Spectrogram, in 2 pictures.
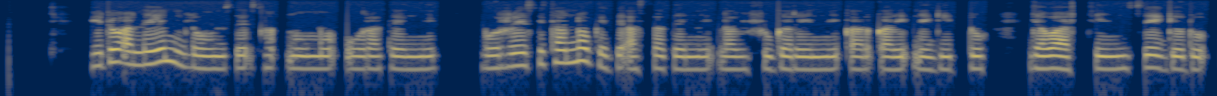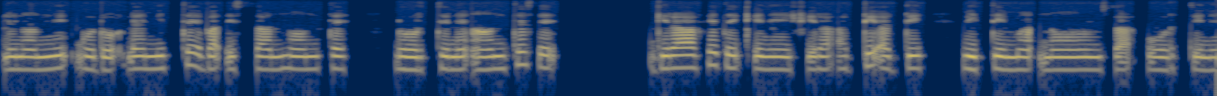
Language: Sidamo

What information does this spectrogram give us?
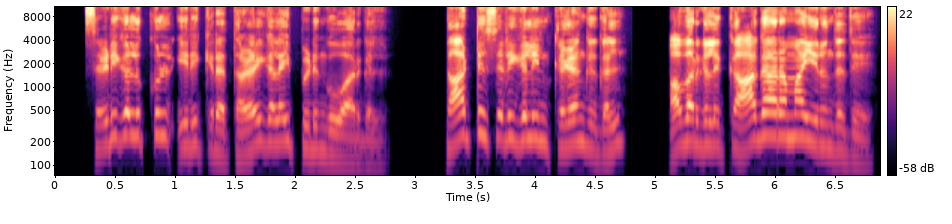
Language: Tamil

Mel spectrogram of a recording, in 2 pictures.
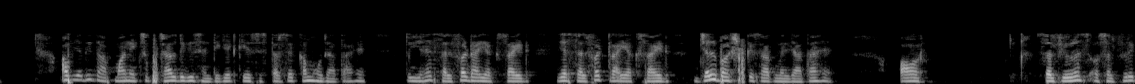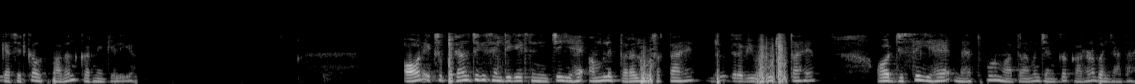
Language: Hindi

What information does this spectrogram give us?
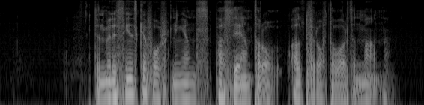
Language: Swedish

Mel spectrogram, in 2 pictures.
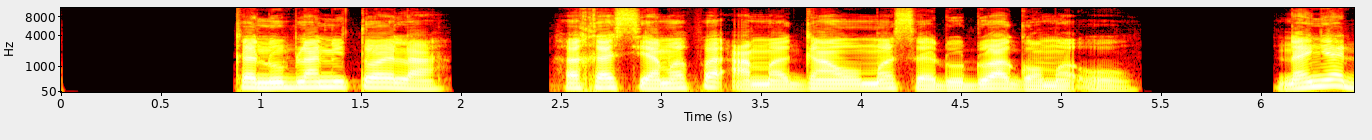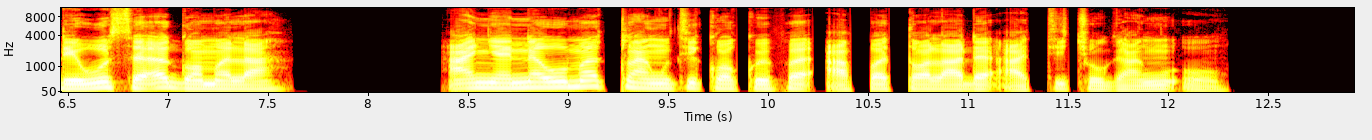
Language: Ewe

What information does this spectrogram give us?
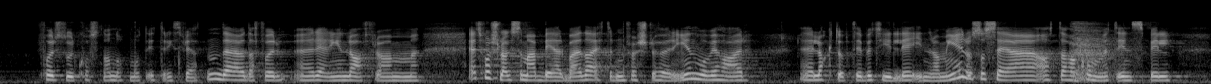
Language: Norwegian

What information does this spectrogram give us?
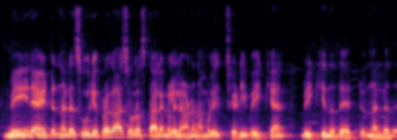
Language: Malayalam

